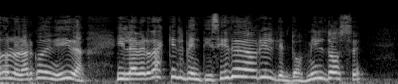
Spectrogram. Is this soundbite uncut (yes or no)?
no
